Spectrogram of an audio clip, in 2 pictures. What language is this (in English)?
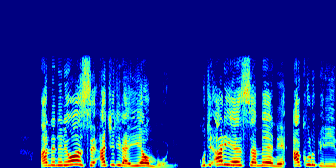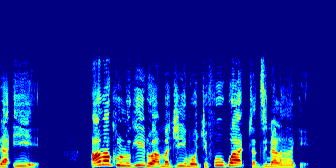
Nyanja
